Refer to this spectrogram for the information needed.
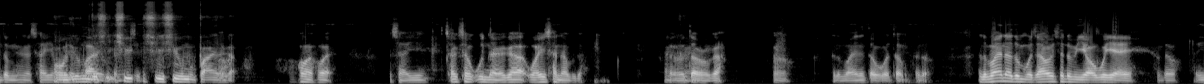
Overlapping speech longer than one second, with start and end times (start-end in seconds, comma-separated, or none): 0.5-2.3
